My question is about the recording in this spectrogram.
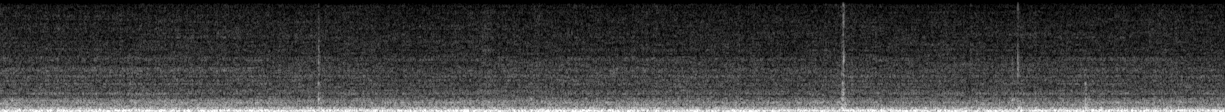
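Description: Steady low rumble throughout, with a few faint light clicks as a small Torx bolt is worked loose by hand with a key.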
